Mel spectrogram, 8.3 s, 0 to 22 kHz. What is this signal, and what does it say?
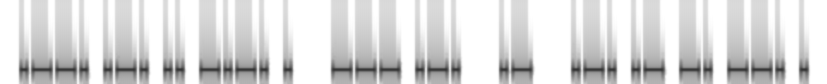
Morse code, heard as a keyed tone, about 21 wpm, 700 Hz. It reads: PRICE OR A RANGE
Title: Sentences with 9-Word Phrases - 20wpm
